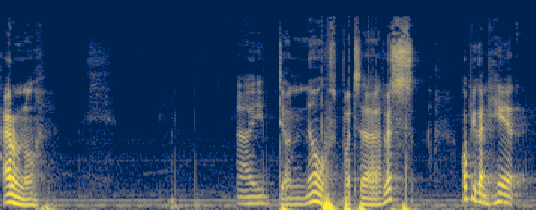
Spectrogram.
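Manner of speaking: crackly, distorted microphone sound; usb mic crackle. Real, not acted. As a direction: voice breaking up through a crackling mic. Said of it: "the mic is crackling".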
